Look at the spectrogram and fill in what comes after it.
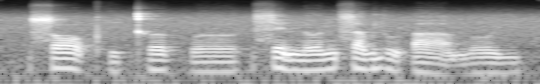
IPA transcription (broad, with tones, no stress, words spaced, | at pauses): sɔː˥˨pʰi˩kʰɤː˥˨k̚ʋɤː˧ | se˥˨nɤː˧˥nsa˧˥w ju˩˧ ʔaː˧˩moː˧j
